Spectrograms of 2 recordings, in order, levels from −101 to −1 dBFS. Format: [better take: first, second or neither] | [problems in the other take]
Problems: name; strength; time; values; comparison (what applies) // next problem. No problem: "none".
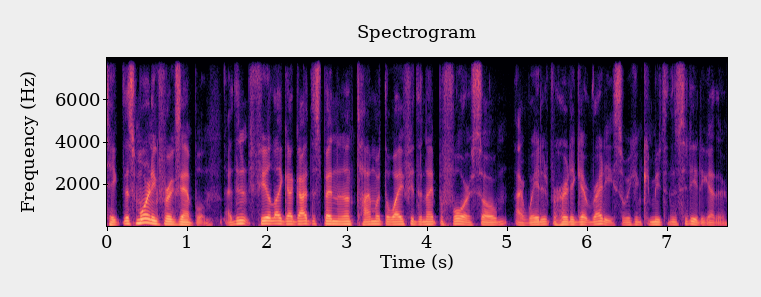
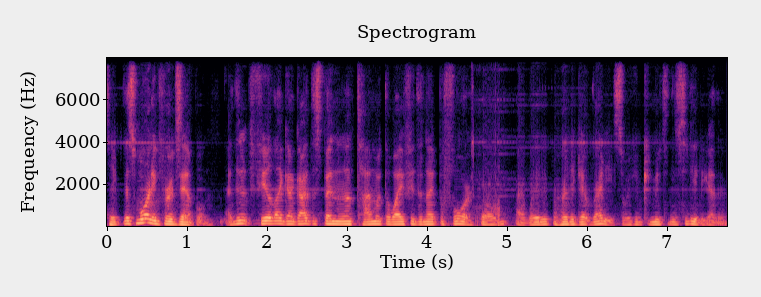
first | noise reduction (neural separator model SepFormer DNS4)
